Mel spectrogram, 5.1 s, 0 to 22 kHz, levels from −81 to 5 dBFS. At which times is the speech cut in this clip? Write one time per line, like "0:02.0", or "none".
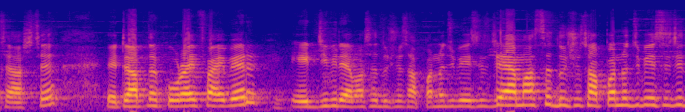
0:03.7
